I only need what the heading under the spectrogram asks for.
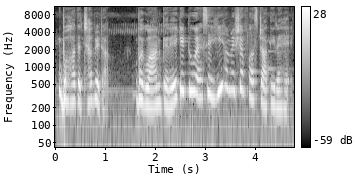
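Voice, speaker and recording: A woman's voice: sits high, lively intonation, measured pace, a little mellow, faint music behind. A woman voicing a loving mother bird in a cartoon story. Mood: tender.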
